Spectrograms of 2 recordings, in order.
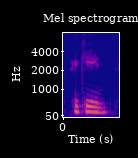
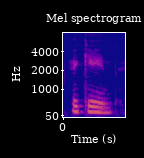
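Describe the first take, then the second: Both takes have the same delivery.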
